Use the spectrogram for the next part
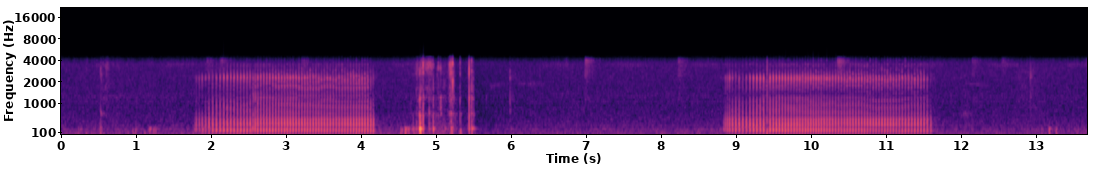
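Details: Snoring in a sleeping Pekingese dog: two long, rough, rattling snores about seven seconds apart, with a few sniffs and clicks between them.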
